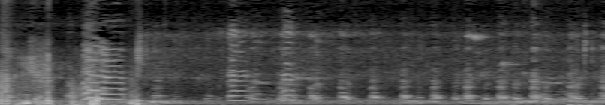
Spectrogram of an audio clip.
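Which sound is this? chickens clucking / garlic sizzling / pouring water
chickens clucking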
